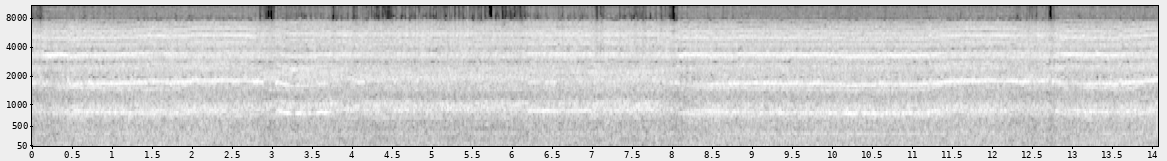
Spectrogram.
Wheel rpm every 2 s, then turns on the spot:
220, 230, 230, 240, 210, 210, 220.
none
